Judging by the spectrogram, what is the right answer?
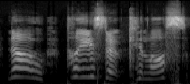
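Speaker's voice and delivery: high, loud, slow desperate plea; pleading. A narrator's reading. Vampire begging Voldemort, loud high plea. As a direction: beg for your life, stretching each word. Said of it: "pleaded Vampire".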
